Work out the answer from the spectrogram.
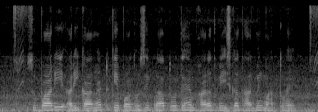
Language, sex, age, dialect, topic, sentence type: Hindi, male, 18-24, Kanauji Braj Bhasha, agriculture, statement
